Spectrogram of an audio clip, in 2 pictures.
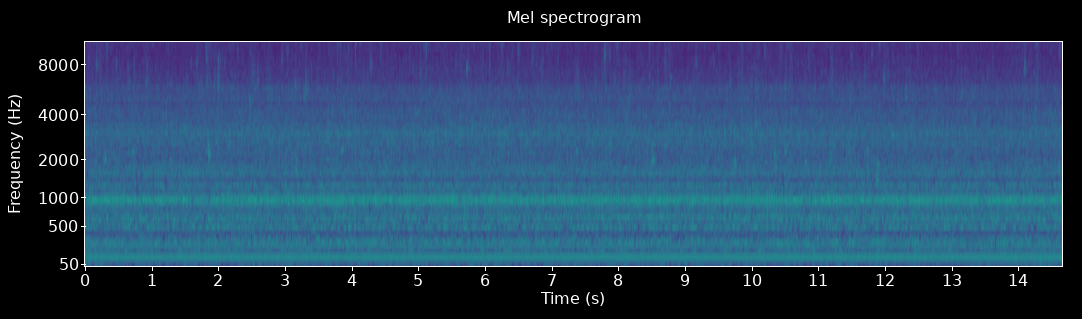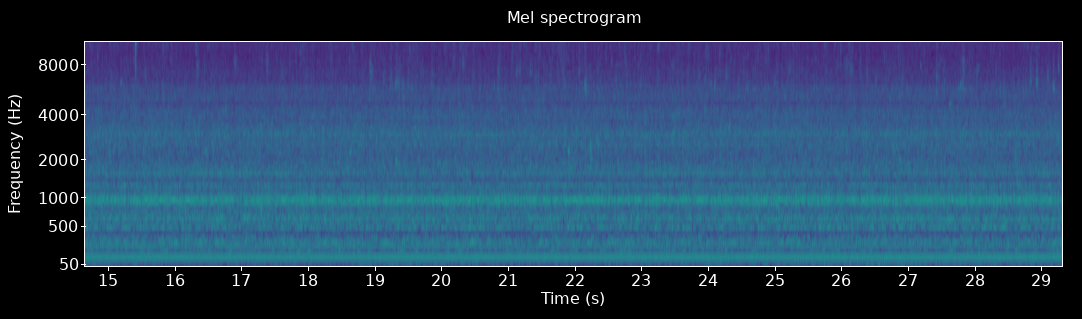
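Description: Reef aquarium sump running: a steady pump hum over the even rush of circulating water.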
